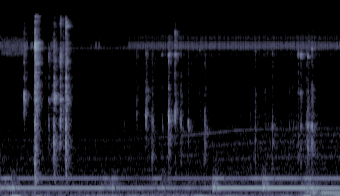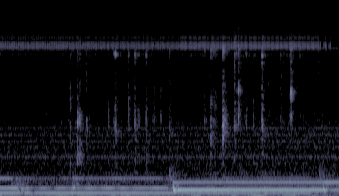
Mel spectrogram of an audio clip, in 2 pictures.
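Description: Computer keyboard keys clicking faintly and irregularly as code is typed.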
